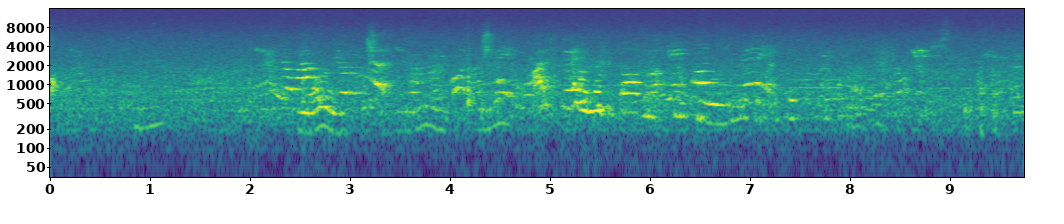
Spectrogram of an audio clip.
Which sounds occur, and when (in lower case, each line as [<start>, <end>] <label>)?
[0.00, 9.74] speech babble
